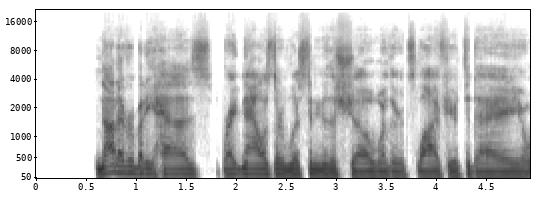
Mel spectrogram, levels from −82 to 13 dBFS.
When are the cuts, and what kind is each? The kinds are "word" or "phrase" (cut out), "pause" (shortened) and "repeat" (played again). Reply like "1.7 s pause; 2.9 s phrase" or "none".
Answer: none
